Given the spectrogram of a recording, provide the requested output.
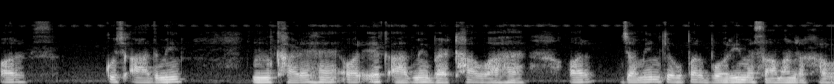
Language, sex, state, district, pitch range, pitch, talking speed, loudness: Hindi, male, Delhi, New Delhi, 95-105 Hz, 105 Hz, 145 wpm, -14 LUFS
